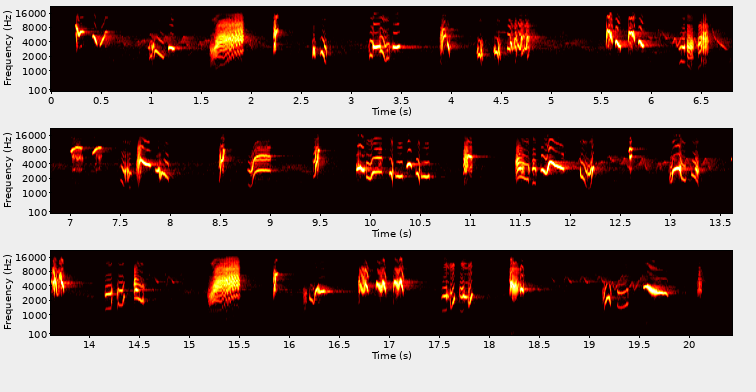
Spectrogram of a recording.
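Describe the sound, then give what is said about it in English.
A catbird sings a long, disjointed run of harsh, squeaky, nasal phrases, high-pitched and choppy with brief gaps between bursts, and a few sweeter notes mixed in. No one speaks. “The disjointed song is a mixture of harsh, squeaky, and nasal phrases, with occasional sweet notes.”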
